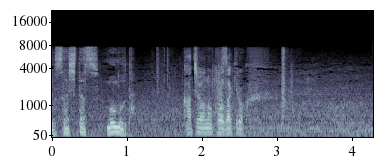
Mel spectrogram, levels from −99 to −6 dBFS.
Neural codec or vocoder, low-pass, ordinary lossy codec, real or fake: none; none; none; real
